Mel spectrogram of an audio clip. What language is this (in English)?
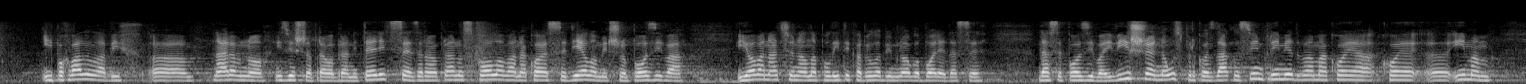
Croatian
